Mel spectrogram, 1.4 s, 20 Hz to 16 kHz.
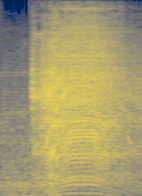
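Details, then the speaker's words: OSUKA OCRH852 cordless brushless rotary hammer in chisel-only mode: short, hard, fast hammering buzz winding up quickly and fading on release, no spinning; normal chisel operation. "ไม่หมุนนะจะสั่นอย่างเดียวเหมือนกับกระแทกเข้าพื้นอย่างเดียวอะไรอย่างเงี้ยครับกระแทกเข้าพื้นที่เราดันเข้าไปนะ"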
